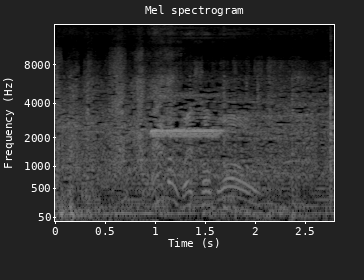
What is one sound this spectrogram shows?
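A referee's whistle blows a short steady note.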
